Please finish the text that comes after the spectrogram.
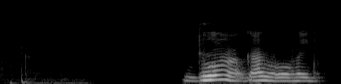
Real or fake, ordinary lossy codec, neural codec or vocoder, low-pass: fake; Opus, 64 kbps; codec, 16 kHz in and 24 kHz out, 1.1 kbps, FireRedTTS-2 codec; 7.2 kHz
